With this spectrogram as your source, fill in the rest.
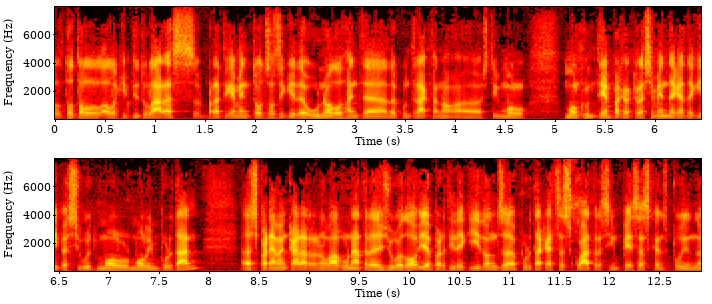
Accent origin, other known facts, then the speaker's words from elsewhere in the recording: Arenys de Mar, Catalonia, Spain; now in Llagostera, Spain; sóc fill d'Arenys de Mar. La veritat és que sempre la gent em confon. Jo fa molts anys que visc a Llagostera per qüestions de feina, però sóc arenyenc de naixement i també de cor.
